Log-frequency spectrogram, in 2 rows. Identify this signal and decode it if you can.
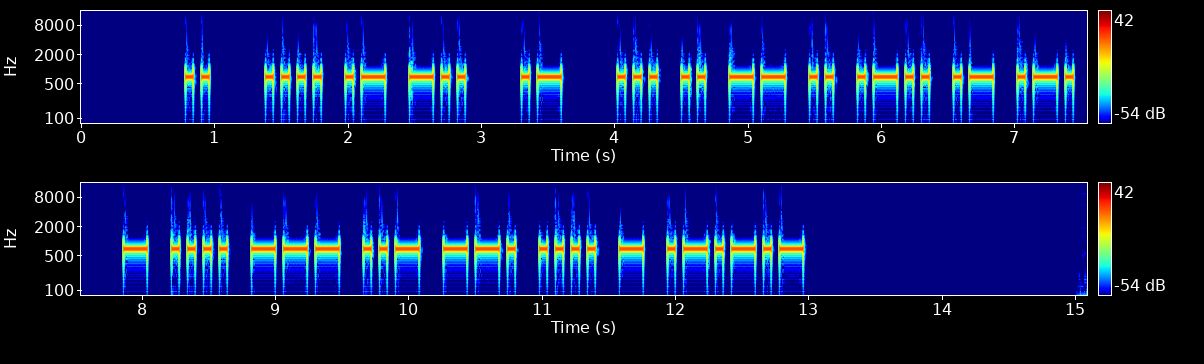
Morse code, heard as a keyed tone, about 21 wpm, 700 Hz. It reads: I HAD A SIMILAR THOUGHT.
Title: Sentences from Top 1000 Words - Review Part 5 - 20wpm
